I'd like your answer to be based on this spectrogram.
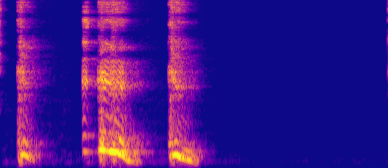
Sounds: Throat clearing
